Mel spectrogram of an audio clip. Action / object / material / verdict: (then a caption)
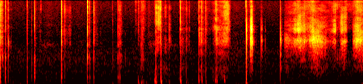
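tap / small cardboard tube / cardboard / none. A small, hollow, teal cylindrical anti-fog kit tube, likely cardboard, is held in both hands and tapped and scratched with fingertips and short nails. Around twenty short, dry, bright taps and clicks sound with no ring, then the last second and a half turns into denser, rough scratching rasps.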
